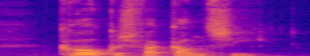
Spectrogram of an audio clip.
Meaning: a week-long school holiday held in February or March; spring break (mostly for children at primary and secondary schools, so lacking the more adult connotations that spring break has in the US)
- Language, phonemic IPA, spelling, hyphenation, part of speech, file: Dutch, /ˈkroː.kʏs.faːˌkɑn.(t)si/, krokusvakantie, kro‧kus‧va‧kan‧tie, noun, Nl-krokusvakantie.ogg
